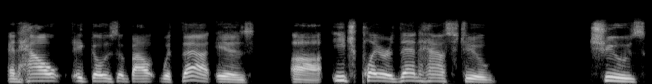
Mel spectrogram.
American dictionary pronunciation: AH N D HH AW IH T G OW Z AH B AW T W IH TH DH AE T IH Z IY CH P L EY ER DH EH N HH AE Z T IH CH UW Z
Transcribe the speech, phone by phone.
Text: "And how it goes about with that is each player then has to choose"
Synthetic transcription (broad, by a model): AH N HH AW IH T G OW Z AH B AW T W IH DH AE T IH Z IY CH P L EY ER DH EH N HH AE Z T IH CH UW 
